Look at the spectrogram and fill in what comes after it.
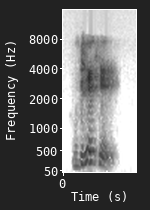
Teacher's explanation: So this bhihi mahaprana has to come.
